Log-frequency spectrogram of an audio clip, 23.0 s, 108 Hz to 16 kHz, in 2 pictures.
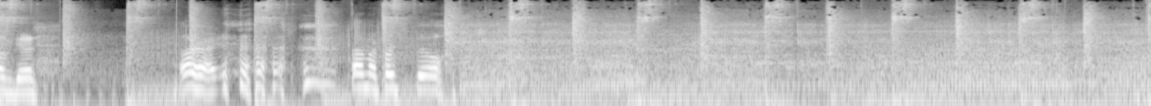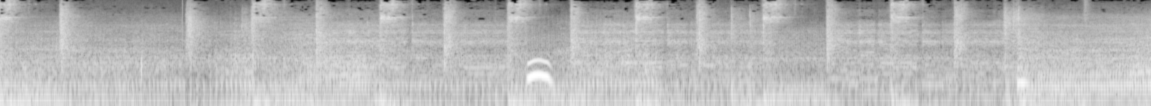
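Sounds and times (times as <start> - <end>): motorcycle engine running: 0.0 - 23.0
music with steady beat: 0.0 - 23.0.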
